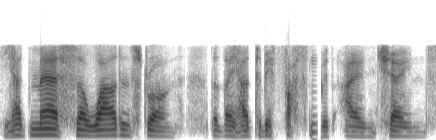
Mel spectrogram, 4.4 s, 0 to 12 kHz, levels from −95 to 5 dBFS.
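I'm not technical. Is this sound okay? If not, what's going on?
No. Packet loss with pitch repetition hits at 3.12 to 3.21 s: about 90 ms of speech went missing, so the last sound was briefly repeated and faded out, leaving a short buzzy hold and dip.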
